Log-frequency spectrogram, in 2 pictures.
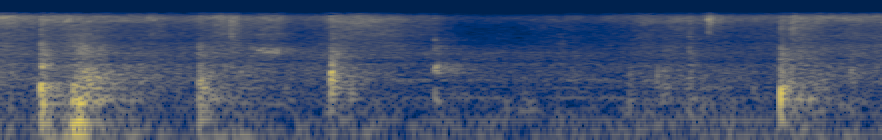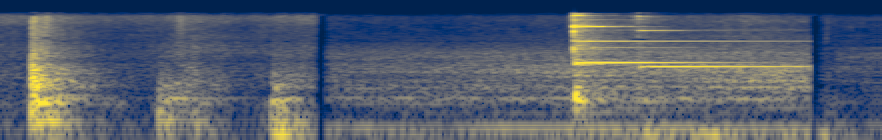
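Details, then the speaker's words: Nest Hello connected to an existing doorbell chime through a relay: a few handling knocks, then one clear bell-like ding that decays cleanly; chime works properly. "As you can hear and see, this works quite well."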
